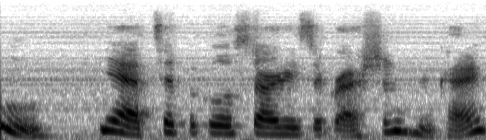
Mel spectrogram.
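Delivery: unbothered, nonchalant, faintly superior, condescending tone. Imitating a character's offhand remark about others: nonchalant, looking down his nose. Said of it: "very nonchalant about them".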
